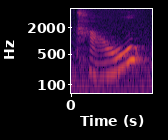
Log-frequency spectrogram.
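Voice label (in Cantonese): "tau2", Cantonese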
